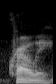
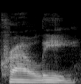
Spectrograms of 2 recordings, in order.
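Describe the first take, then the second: First: Only the first syllable is stressed. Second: Both syllables are stressed equally. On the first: This is the actual pronunciation, making the name a trochee. "instead of Crowley. It's stressed, unstressed" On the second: This is a hypothetical pronunciation that would make the name a spondee. "for Crowley to be a spondee, it would have to be pronounced Crowley"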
